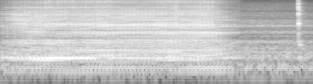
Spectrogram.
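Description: A gouge scrapes loudly against spinning wood.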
